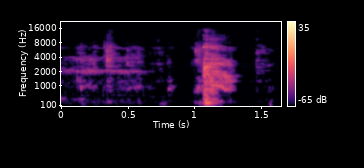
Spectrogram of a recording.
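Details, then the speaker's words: Allergic cough in an adult man, doctor-attributed to allergy and worsened by dust and dirt, persistent for days and on inhaled medication: a single harsh, dry cough burst with faint trailing sound. "ওর তো বলছে doctor বলল ওইটা ওর allergy থেকে হয়েছে ধুলো ময়লা গেলেই ওর কাশিটা বাড়ছে"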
